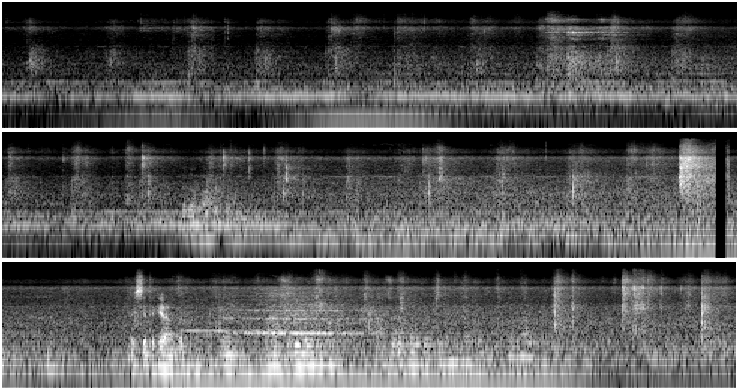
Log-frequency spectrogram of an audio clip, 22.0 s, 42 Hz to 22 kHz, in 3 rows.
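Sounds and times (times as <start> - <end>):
low steady hum: 0.0 - 22.0
footsteps on tiled floor: 0.2 - 14.5, 18.2 - 22.0.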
